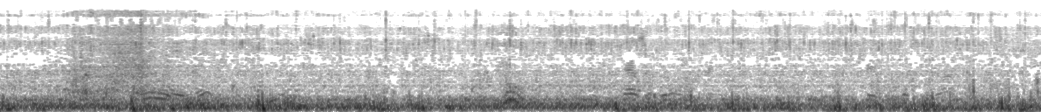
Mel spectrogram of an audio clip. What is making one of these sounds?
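Wind rumbles across open water.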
